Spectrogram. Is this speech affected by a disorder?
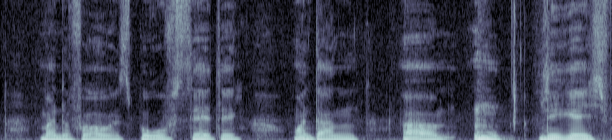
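Yes: ALS; diagnosed at 47 after two months, first suspected carpal tunnel, disc or stroke; almost 10 years since diagnosis, companion Cassandra Menten, alternative therapies tried, cannot go out alone.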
